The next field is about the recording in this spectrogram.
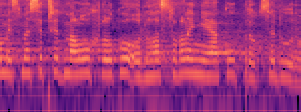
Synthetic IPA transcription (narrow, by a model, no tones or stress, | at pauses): mɪsmɛsɪpr̝̥ɛdmalo̞wxvɪlko̞wʔodɦlaso̞valɪɲɛjako̞wpɾo̞t͡sɛduːɾu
